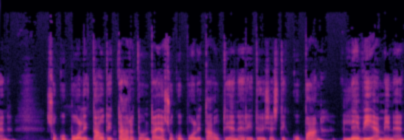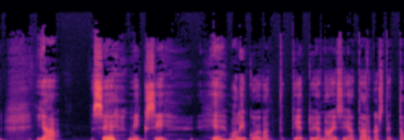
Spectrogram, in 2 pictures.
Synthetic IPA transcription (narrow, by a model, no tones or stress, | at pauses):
en | sukupuolit̪ɑut̪it̪ɑrt̪unt̪ɑ̰jɑ̰sukupuolit̪ɑ̰ut̪iḛnerḭt̪y̰isest̪ikkupɑ̰nleʋiæ̰mḭnḛnjɑ | semiksi | heʋʔɑ̰liko̰iʋɑ̰t̪tiet̪ːyjænɑisiɑ̰t̪ɑrkɑst̪et̪ːɑ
